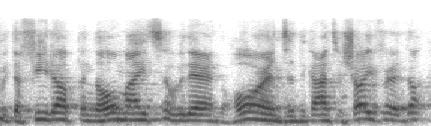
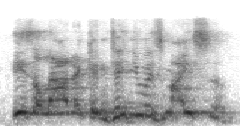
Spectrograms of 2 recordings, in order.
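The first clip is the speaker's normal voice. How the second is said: much higher and louder, rising; excited; 10 semitones higher, 6 dB louder than usual. Real, not acted. Rabbi stressing the ruling to students, excited. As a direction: sell the surprise of the ruling.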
